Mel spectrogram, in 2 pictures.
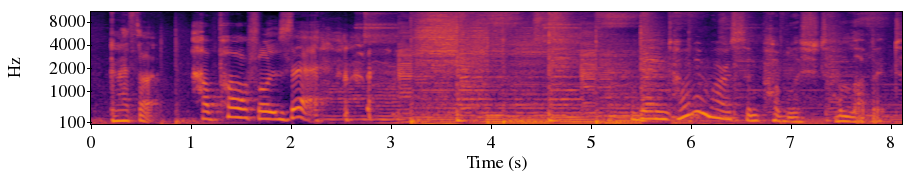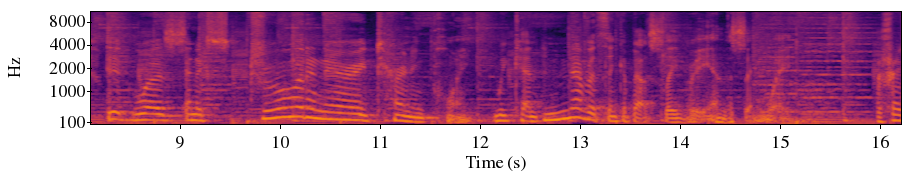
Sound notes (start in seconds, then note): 2.2 laughing; 3.4 upbeat music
